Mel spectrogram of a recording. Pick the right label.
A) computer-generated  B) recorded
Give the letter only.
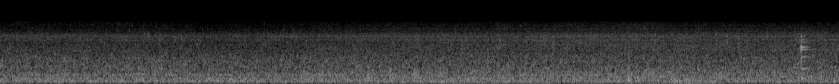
B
